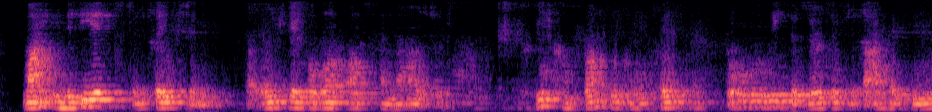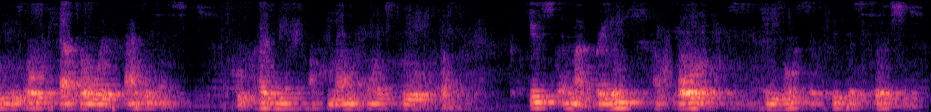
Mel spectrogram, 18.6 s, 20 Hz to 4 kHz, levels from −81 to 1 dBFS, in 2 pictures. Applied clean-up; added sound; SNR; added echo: neural separator model SepFormer DNS4.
